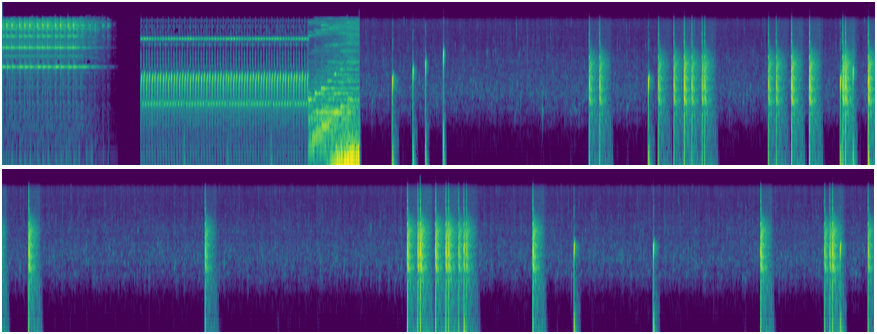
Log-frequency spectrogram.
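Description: Electronic game sounds chime and pop in short bursts.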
